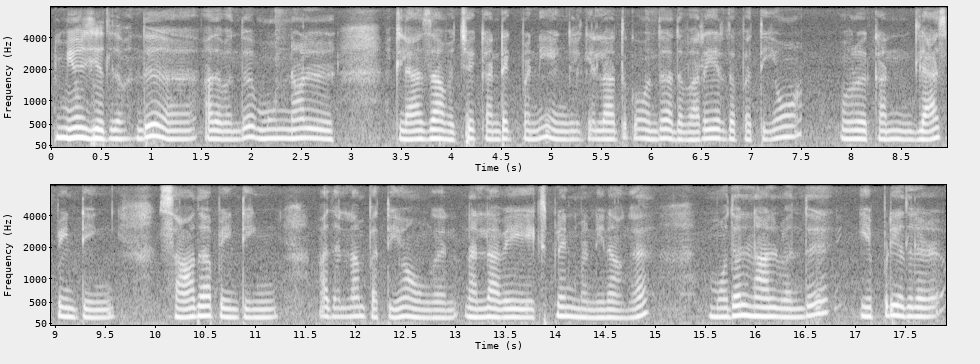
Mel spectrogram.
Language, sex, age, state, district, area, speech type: Tamil, female, 30-45, Tamil Nadu, Chennai, urban, spontaneous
